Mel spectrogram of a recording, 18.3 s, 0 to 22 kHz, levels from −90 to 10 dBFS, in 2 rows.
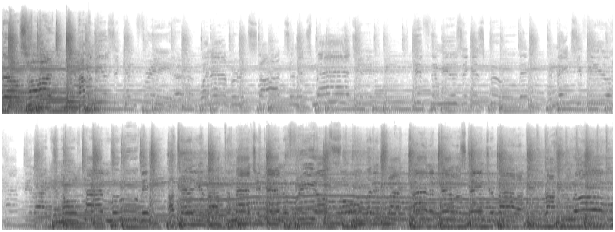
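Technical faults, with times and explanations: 1.14–1.71 s and 9.38–9.88 s, zipper noise: the level falls by about 25 dB, then later rises by about 25 dB, in 3 dB jumps around fifteen times a second rather than a continuous glide. Each jump clicks, so a ticking rasp rides on the fade, unlike a smoothly ramped fader move.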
